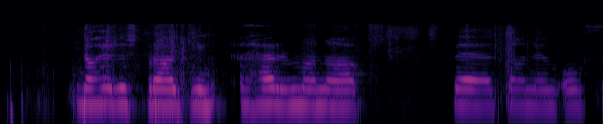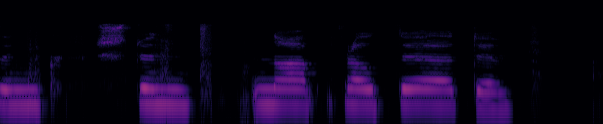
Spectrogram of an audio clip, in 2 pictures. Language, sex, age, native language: Icelandic, male, 12, Icelandic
